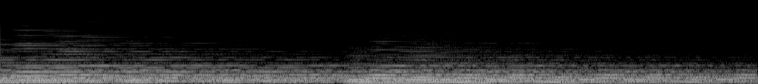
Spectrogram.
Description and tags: A short loop of guitar through a pitch shifter, a frequency shifter, and an echo. It should loop seamlessly but maybe it doesn't. There are more important things.
relaxing, atmosphere, echo, loop, ambient, guitar, shimmer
